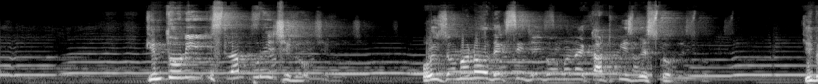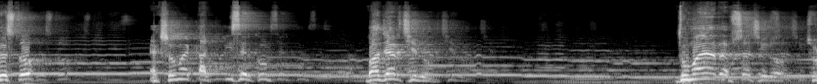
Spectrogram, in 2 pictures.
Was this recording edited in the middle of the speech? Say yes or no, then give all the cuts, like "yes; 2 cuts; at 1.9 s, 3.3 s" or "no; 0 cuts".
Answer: yes; 2 cuts; at 3.1 s, 4.2 s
